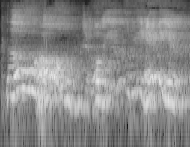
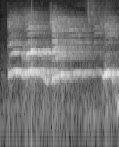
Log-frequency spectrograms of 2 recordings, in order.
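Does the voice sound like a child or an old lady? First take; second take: old lady; child. First: It is said in an old lady's voice. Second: It is said in a child's voice.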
